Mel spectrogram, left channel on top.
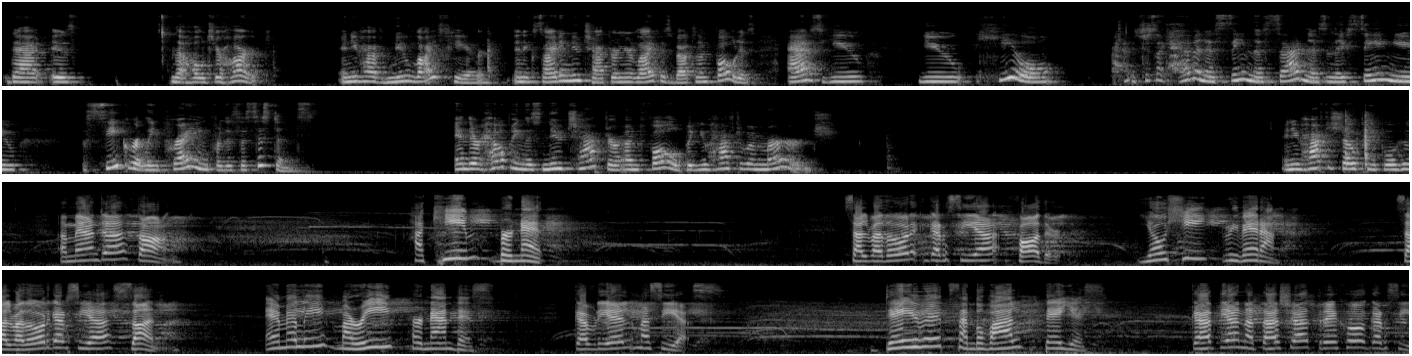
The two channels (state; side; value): different; both; correlation 0.00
